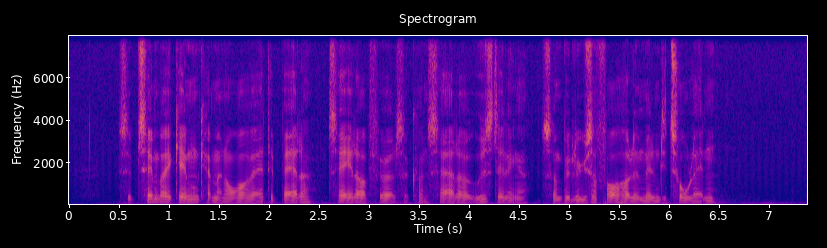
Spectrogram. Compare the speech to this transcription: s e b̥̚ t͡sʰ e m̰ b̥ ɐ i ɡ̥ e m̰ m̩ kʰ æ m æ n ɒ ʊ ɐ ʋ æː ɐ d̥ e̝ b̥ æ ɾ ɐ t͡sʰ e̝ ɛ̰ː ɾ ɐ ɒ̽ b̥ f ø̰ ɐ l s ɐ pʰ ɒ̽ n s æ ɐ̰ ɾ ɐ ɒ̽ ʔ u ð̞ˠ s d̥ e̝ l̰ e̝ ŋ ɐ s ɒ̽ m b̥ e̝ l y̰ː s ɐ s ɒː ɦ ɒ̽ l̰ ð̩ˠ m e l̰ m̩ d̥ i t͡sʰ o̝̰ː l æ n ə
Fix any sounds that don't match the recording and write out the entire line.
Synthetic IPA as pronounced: s e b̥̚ t͡sʰ e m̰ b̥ ɐ i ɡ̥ e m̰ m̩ kʰ æ m æ n ɒ ʊ ɐ ʋ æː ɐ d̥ e̝ b̥ æ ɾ ɐ t͡sʰ e̝ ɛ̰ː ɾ ɐ ɒ̽ b̥ f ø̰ ɐ l s ɐ kʰ ɒ̽ n s æ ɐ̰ ɾ ɐ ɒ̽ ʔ u ð̞ˠ s d̥ e̝ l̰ e̝ ŋ ɐ s ɒ̽ m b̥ e̝ l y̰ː s ɐ f ɒː ɦ ɒ̽ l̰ ð̩ˠ m e l̰ m̩ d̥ i t͡sʰ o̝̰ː l æ n ə

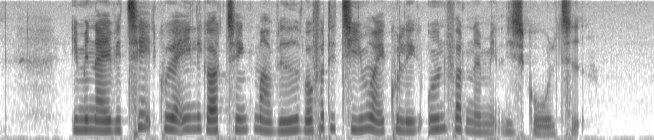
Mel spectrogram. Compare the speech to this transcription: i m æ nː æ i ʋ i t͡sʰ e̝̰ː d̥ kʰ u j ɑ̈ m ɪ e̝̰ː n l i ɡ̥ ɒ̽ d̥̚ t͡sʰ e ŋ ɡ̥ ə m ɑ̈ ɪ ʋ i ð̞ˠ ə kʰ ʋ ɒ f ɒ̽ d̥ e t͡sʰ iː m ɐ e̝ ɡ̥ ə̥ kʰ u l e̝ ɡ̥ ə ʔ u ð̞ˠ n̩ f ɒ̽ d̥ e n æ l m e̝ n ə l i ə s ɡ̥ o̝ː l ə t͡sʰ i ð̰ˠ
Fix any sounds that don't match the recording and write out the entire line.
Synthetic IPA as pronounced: i m i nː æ i ʋ i t͡sʰ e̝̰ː d̥ kʰ u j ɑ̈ ɪ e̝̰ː n l i ɡ̥ ɒ̽ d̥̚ t͡sʰ e ŋ ɡ̥ ə m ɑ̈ ɪ ʋ i ð̞ˠ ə ʋ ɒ f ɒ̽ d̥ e t͡sʰ iː m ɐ e̝ ɡ̥ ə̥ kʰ u l e̝ ɡ̥ ə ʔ u ð̞ˠ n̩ f ɒ̽ d̥ e n æ l m e̝ n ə l i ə s ɡ̥ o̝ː l ə t͡sʰ i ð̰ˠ

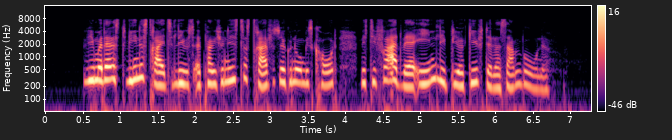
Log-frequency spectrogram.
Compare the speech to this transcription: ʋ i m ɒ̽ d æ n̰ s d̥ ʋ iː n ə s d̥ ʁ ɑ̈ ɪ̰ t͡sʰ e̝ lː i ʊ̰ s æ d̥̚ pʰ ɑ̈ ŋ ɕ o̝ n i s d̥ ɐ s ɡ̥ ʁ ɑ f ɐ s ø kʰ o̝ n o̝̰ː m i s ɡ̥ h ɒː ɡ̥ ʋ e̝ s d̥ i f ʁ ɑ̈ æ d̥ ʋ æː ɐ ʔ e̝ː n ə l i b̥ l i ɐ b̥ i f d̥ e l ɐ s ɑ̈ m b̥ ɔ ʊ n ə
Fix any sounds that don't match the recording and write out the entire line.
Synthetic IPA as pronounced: ʋ i m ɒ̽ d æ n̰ s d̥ ʋ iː n ə s d̥ ʁ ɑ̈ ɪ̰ t͡sʰ e̝ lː i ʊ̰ s æ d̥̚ pʰ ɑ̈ ŋ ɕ o̝ n i s d̥ ɐ s d̥ ʁ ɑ f ə s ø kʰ o̝ n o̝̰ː m i s ɡ̥ h ɒː d̥ ʋ e̝ s d̥ i f ʁ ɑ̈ æ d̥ ʋ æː ɐ ʔ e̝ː n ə l i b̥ l i ɐ ɡ̥ i f d̥ e l ɐ s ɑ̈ m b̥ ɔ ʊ n ə

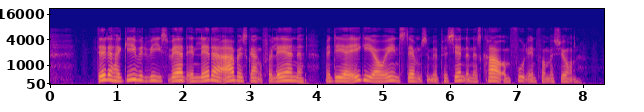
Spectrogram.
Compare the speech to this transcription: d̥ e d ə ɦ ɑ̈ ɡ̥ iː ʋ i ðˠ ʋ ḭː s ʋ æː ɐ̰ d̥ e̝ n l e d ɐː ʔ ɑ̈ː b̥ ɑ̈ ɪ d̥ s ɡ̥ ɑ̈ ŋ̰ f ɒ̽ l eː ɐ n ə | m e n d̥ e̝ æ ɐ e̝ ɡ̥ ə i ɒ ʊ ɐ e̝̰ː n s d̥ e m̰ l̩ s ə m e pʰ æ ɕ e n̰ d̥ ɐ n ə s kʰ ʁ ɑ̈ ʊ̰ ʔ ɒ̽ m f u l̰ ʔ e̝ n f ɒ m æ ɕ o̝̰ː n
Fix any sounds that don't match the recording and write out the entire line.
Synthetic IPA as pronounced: d̥ e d ə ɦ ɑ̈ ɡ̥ iː ʋ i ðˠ ʋ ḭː s ʋ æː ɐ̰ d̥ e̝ n l e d ɐː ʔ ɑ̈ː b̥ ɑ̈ ɪ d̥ s ɡ̥ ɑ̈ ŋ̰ f ɒ̽ l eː ɐ n ə | m e n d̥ e̝ æ ɐ e̝ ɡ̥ ə i ɒ ʊ ɐ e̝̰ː n s d̥ e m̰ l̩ s ə m e pʰ æ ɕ e n̰ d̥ ɐ n ə s kʰ ʁ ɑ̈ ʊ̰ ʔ ɒ̽ m f u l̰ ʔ e̝ n f ɒ m æ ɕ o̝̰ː n

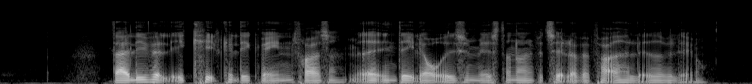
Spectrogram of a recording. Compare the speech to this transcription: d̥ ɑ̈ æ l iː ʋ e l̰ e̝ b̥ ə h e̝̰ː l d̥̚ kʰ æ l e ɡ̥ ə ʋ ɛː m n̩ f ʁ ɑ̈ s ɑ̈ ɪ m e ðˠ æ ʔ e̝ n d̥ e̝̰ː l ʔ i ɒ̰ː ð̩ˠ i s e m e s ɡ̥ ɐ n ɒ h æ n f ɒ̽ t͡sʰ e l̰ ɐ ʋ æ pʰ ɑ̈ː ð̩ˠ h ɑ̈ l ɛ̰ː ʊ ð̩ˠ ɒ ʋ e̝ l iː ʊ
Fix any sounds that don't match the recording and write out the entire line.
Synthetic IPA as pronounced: d̥ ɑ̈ æ l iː ʋ e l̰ e̝ ɡ̥ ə h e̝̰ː l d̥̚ kʰ æ l e ɡ̥ ə ʋ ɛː n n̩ f ʁ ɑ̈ s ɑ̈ ɪ m e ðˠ æ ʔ e̝ n d̥ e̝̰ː l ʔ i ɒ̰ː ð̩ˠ i s e m e s d̥ ɐ n ɒ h æ n f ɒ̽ t͡sʰ e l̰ ɐ ʋ æ pʰ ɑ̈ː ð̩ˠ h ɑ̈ l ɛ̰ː ʊ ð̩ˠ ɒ ʋ e̝ l ɛː ʊ

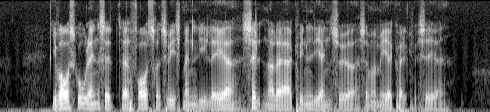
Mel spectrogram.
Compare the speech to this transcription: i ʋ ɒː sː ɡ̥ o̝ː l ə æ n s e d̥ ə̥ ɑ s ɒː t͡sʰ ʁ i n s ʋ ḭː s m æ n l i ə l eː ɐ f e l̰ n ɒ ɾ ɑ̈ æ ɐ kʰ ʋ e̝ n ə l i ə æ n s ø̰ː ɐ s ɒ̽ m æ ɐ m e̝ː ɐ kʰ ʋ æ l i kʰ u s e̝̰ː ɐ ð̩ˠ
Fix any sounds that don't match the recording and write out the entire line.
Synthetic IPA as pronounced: i ʋ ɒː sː ɡ̥ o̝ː l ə æ n s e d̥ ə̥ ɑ f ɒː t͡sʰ ʁ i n s ʋ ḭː s m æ n l i ə l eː ɐ s e l̰ n ɒ ɾ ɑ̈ æ ɐ kʰ ʋ e̝ n ə l i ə æ n s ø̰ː ɐ s ɒ̽ m æ ɐ m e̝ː ɐ kʰ ʋ æ l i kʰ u s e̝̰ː ɐ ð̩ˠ

